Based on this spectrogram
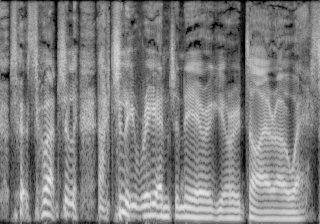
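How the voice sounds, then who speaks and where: In an English accent, a man of medium pitch speaks at a moderate pace, the sound dry and close with no echo. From England. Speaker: podcast host. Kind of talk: casual chat.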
